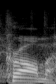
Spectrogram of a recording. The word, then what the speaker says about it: Kramer: you're from what what is the actual proper pronunciation of creamy the actual proper prince nation is is kramer drama kramer it's the kramer family right they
